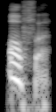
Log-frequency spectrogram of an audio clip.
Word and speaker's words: offer: Offer. Remember that in British English, the R at the end is not pronounced. So the last sound is an offer.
